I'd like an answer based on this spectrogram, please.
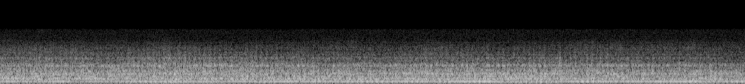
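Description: Helicopter hovering overhead: a steady drone of turbine and rotor with a strong low hum.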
